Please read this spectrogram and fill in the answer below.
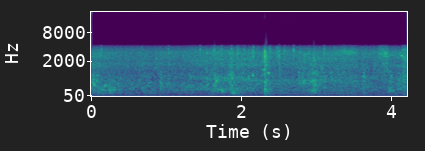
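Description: Steady rushing background noise of water around a small fishing boat, with a short knock a little past two seconds in.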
